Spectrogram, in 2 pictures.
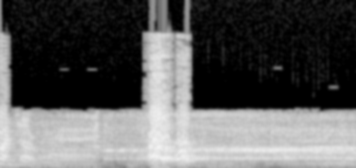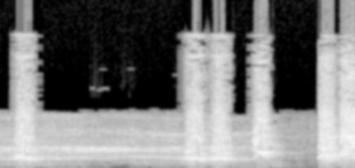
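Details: Frightened puppies yap at a Halloween prop, a handful of sharp barks in short pairs spread across seven seconds, set against a continuous humming drone and speech.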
